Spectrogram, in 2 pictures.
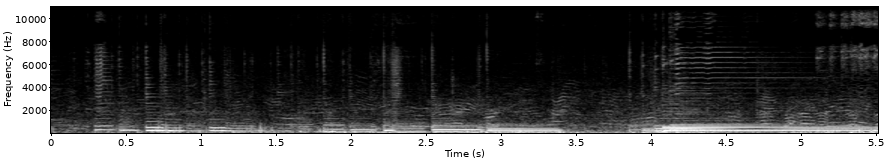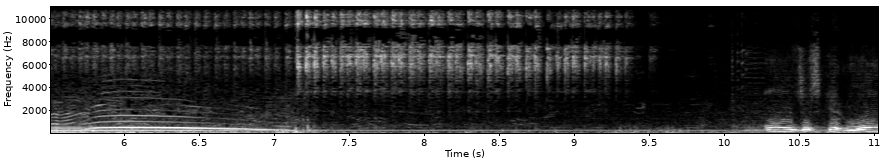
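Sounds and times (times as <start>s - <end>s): acoustic guitar chord: 0.3s - 7.1s.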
